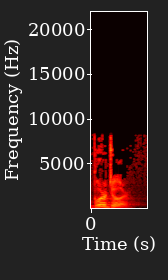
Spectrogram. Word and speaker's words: Burdur: So I want you to try saying it with me. B-U-R-D-U-R, Burdur. Can we do it? Burdur. Okay. Don't drop the R at the end. Burdur.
